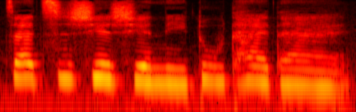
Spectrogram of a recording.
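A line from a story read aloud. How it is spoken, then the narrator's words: Very quiet. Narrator (Chinese): 他小小声的说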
